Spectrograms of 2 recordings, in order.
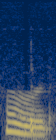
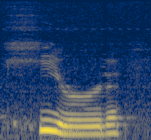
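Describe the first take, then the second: First: The vowel is said like 'er'. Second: The vowel is said like 'ear'. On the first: The speaker calls it right. "flip that sound to an er" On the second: The speaker calls it wrong. "that doesn't sound like a word I know"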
